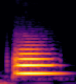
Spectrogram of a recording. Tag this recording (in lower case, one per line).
music
brass instrument
musical instrument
